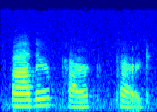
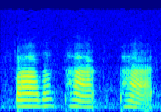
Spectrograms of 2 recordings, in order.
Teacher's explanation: a good stout retraction of the tongue sort of curled back when you say park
